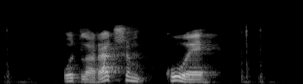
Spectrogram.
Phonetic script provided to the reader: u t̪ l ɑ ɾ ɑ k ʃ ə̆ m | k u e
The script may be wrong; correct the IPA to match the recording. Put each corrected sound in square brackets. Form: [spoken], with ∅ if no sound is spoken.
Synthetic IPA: u t̪ l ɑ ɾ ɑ k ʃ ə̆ m | k u e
